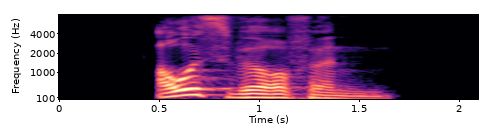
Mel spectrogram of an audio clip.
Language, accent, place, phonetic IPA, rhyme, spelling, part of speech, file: German, Germany, Berlin, [ˈaʊ̯sˌvʏʁfn̩], -aʊ̯svʏʁfn̩, auswürfen, verb, De-auswürfen.ogg
- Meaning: first/third-person plural dependent subjunctive II of auswerfen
